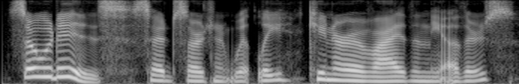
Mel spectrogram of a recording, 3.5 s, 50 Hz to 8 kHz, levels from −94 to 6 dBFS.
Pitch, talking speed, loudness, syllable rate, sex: 190 Hz, 210 wpm, -17 LUFS, 4.9 syllables/s, female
